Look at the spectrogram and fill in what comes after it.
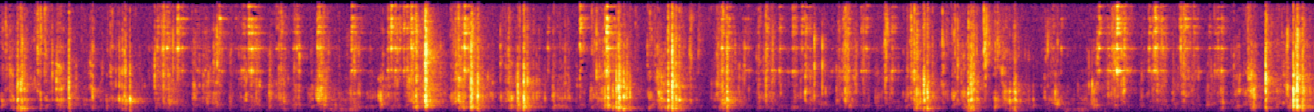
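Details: Coco, a Labrador Retriever, eagerly eating at mealtime indoors: steady, crunchy chewing and biting in quick bursts, roughly one or two per second, with sharp clicky crunches over a quiet room.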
